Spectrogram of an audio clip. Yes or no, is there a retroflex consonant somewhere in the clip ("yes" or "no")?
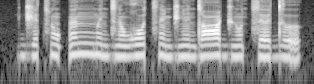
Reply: no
